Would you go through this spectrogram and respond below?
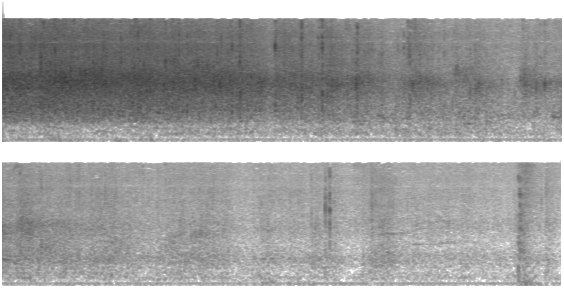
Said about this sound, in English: Hallelujah. Clap your hands for the Lord and you may be seated.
